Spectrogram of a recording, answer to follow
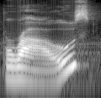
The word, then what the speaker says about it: browse: It's a Z sound as you see. Browse.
